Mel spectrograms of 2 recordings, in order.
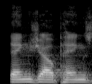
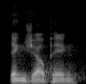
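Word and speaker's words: Deng Xiaoping: And I was like, I pronounced Deng Xiao Pang's name wrong. And like all the other kids in the class, I say other kids as if I was a kid. I was the teacher. All the kids in the class laughed at me. And I was like, "Why are you laughing?" And they're like, "It's pronounced Dinggha Ping."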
